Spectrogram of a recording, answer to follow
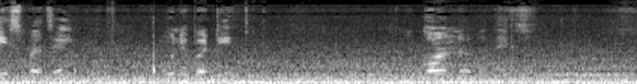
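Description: Steady road and engine rumble heard inside the cabin of a moving car, with brief snatches of voice.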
